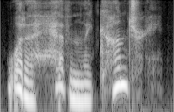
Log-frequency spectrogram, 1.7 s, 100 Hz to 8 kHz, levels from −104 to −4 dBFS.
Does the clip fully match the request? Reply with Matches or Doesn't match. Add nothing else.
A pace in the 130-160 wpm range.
Matches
